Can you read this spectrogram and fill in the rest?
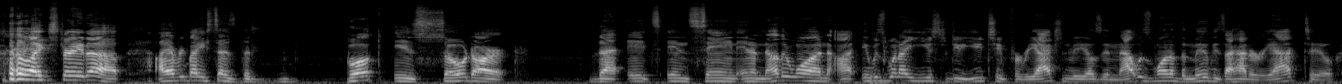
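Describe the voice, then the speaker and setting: A man hosting a casual interview with cosplayers, talking in an animated, rambling way and laughing often. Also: a little high, normal speed. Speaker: interview host.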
